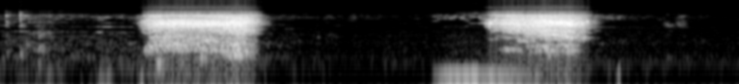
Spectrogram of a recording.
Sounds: Sniff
